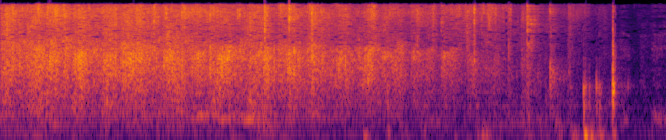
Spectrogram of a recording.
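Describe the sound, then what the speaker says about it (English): Applause for a school principal at a school board meeting, a full room clapping steadily and loudly for several seconds before tapering into a few last claps. "Let's give her a round of applause"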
